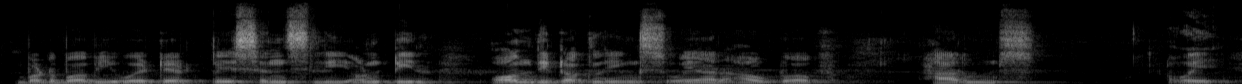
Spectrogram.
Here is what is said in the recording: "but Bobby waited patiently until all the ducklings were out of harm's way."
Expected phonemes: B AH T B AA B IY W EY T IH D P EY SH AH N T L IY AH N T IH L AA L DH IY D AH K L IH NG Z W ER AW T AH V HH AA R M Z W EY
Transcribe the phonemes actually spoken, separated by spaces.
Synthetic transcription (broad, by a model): B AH T B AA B IY W EY T IH D P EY S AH N S L IY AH N T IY L AA L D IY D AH K L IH NG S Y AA AW T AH P HH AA R M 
